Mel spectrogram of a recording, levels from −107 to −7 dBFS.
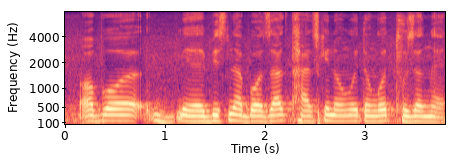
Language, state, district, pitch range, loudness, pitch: Kokborok, Tripura, West Tripura, 140-150 Hz, -13 LUFS, 145 Hz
